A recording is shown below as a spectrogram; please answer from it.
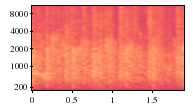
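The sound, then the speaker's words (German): Applause from an audience honouring a volunteer-run association's work, a steady, dense wash of clapping that carries evenly through two seconds. “Ihr glaubt, das hat nochmal einen extra großen Applaus verdient.”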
